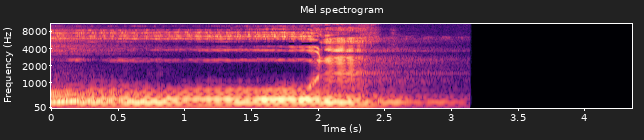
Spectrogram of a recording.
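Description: A chanting voice holding one long note, with a brief wavering of pitch about two seconds in, that cuts off suddenly a little after three seconds.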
